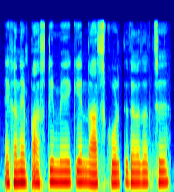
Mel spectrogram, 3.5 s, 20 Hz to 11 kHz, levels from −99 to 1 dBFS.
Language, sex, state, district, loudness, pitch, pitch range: Bengali, male, West Bengal, Cooch Behar, -13 LUFS, 135 Hz, 135-140 Hz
